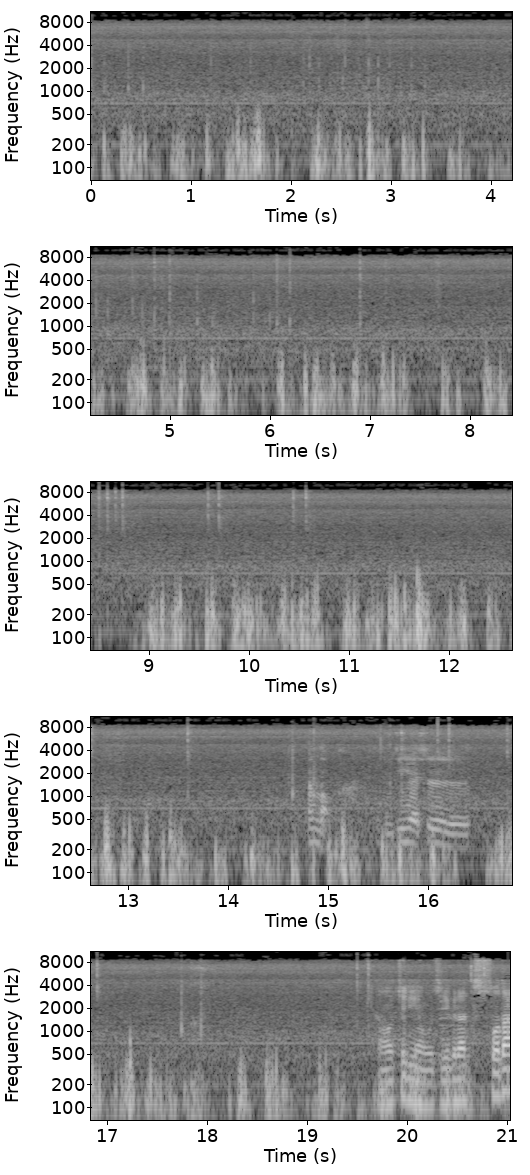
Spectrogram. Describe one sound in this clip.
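Fingers type on a small laptop keyboard.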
